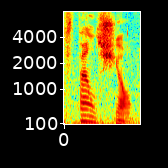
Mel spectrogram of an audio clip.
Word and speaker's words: falchion: Do you have a falchion? That's how you pronounce it.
